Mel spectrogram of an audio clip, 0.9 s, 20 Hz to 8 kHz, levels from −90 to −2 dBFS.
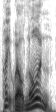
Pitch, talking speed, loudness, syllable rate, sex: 130 Hz, 200 wpm, -15 LUFS, 4.7 syllables/s, male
